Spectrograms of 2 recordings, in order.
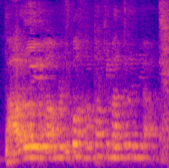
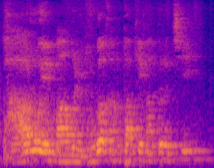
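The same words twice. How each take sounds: First: Louder, firmer 누가 push; pressing repeated question. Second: Low calm question. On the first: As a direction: press him the second time. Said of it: "또 물어요". (다그치듯 더 크게) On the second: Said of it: "최 목사님 보고 얘기합니다". (낮고 차분한 질문) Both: Acted.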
